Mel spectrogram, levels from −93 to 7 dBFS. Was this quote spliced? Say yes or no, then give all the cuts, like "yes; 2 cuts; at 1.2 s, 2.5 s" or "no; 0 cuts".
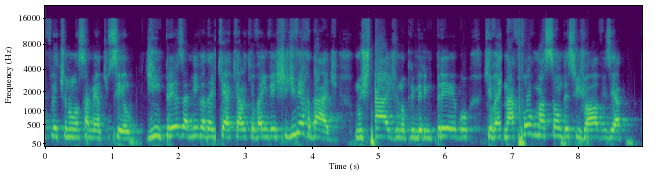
yes; 4 cuts; at 0.9 s, 1.5 s, 2.6 s, 6.8 s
